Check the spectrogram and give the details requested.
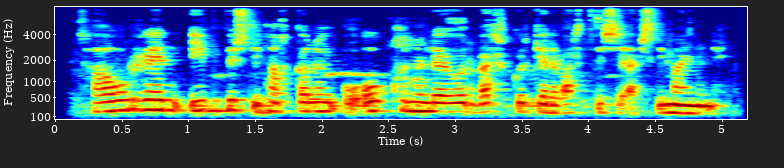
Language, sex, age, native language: Icelandic, female, 40-49, Icelandic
